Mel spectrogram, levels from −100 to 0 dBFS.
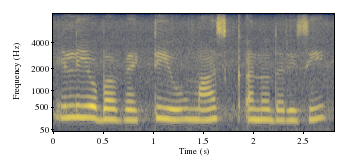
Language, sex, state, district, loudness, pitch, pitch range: Kannada, female, Karnataka, Bangalore, -16 LUFS, 230 Hz, 220-250 Hz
